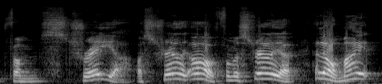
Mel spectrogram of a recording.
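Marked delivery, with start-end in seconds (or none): 1.4-1.9 hammed-up Aussie twang; Australian accent. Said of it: "That's my Australian accent". 1.9-3.0 higher, louder jokey Australian take on from Australia; playful mock Australian accent. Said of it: "That's my Australian accent". 3.1-3.7 higher, louder jokey Australian take on from Australia; playful mock Australian accent. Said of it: "That's my Australian accent".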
